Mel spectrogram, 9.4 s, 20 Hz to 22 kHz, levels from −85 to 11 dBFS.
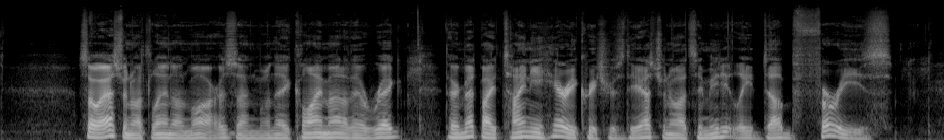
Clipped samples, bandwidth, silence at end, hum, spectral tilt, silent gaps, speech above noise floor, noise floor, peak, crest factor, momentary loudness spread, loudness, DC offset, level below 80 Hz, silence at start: under 0.1%; 16 kHz; 0.55 s; none; -6.5 dB/octave; none; 33 dB; -56 dBFS; -4 dBFS; 20 dB; 8 LU; -24 LUFS; under 0.1%; -46 dBFS; 0.8 s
